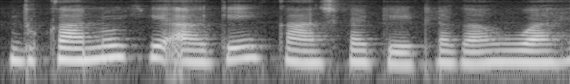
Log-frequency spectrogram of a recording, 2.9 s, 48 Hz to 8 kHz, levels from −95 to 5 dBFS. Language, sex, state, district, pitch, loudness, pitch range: Hindi, female, Punjab, Fazilka, 190 Hz, -16 LUFS, 180-215 Hz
